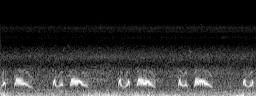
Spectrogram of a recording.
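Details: Repeated cooing from a spotted dove at a decoy pen in strong wind: four phrases about a second apart, each a quick short note then a drawn-out falling coo, over a low wind roar.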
